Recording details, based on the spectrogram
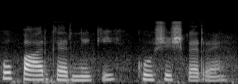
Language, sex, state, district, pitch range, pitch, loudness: Hindi, female, Jharkhand, Palamu, 190-225 Hz, 215 Hz, -19 LUFS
